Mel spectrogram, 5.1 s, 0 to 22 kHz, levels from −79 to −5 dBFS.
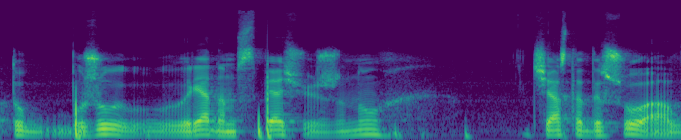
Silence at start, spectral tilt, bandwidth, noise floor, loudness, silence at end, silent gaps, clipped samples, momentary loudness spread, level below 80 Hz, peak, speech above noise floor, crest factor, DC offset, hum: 0 s; -4.5 dB/octave; 16.5 kHz; -48 dBFS; -23 LUFS; 0 s; none; under 0.1%; 9 LU; -46 dBFS; -4 dBFS; 25 dB; 20 dB; under 0.1%; none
